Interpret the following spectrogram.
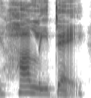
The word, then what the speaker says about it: holiday: that I didn't say holiday because the middle vowel is a schwa sound so I reduce the vowel there to a schwa ha la day so we have three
